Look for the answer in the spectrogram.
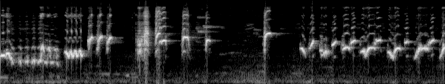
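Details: Lure song of a white-rumped shama, a bird in full voice packed with varied filler phrases: descending whistles, sharp high chips and a short pause, then rapid repeated up-slurred whistles.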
